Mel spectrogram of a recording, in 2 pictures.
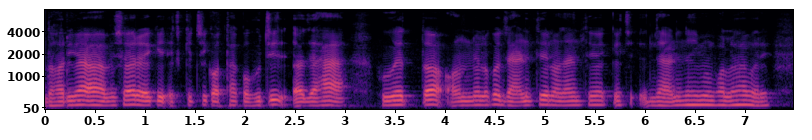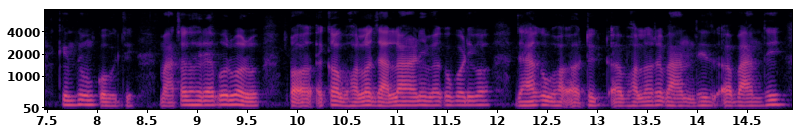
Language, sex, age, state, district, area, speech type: Odia, male, 18-30, Odisha, Kendujhar, urban, spontaneous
